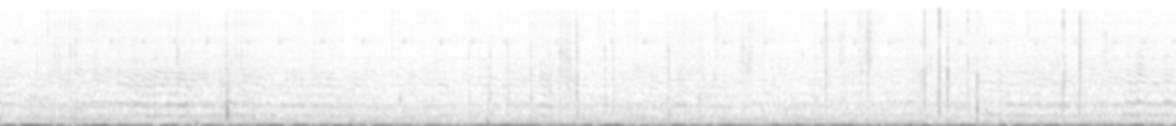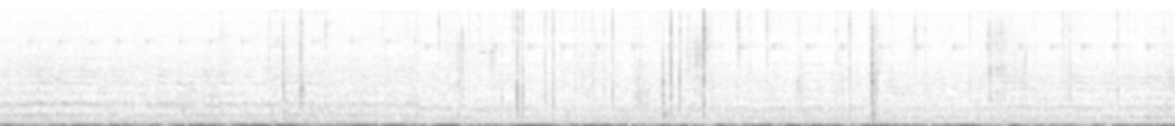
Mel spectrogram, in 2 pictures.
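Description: A fly buzzing, its pitch wavering up and down as it circles, over a background of insects chirping, with scattered sharp clicks, more of them in the second half.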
